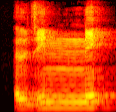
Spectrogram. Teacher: നൂൻ മുശദ്ദദ മണിച്ചുകൊണ്ട് ഉച്ചരിക്കേണ്ട ഹർഫാണ്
